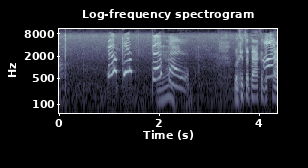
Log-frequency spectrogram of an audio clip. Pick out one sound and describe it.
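A young child chatters in a high, excited voice close by.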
